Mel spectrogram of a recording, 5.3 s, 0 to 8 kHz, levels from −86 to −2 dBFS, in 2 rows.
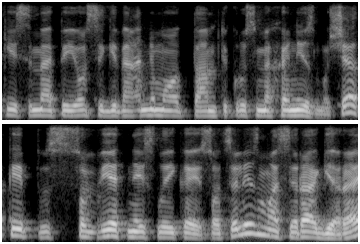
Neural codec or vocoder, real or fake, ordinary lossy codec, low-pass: none; real; Opus, 24 kbps; 7.2 kHz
